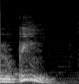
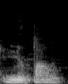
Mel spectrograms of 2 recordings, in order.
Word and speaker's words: Lupin: El nombre en español es Lupin, porque se escribe Lupin, pero en francés se pronuncia Lupin.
